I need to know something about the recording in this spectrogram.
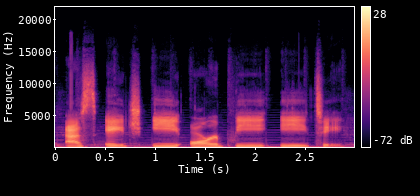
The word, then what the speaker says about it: sherbet: Okay, there's no second R. It's the word is spelled S H E R B E T.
